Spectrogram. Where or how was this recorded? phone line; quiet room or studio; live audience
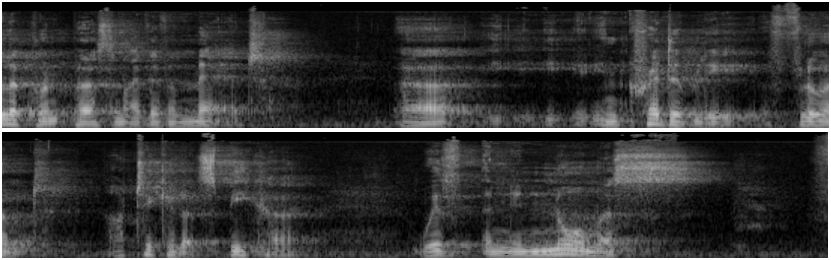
live audience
